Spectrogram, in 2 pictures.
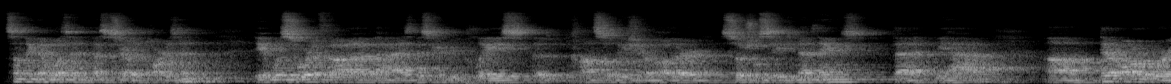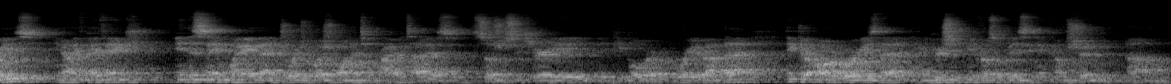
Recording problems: room echo; strong; dies away in 1.6 s
off-mic speech; far

